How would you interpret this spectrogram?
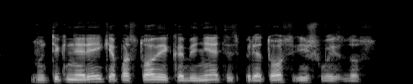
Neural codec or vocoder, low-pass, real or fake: none; 7.2 kHz; real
